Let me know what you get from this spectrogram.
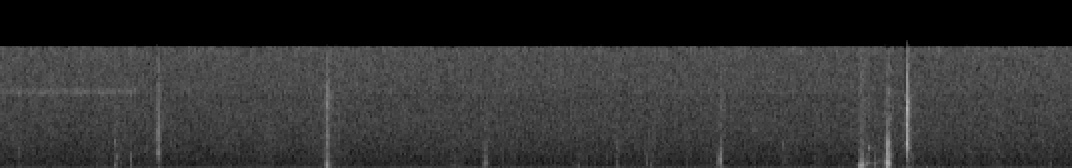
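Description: Close-miked mouth sounds of someone chewing red-braised pork belly: soft, scattered wet clicks and smacks, with a quick cluster of louder ones about six and a half seconds in.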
